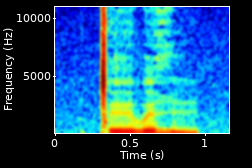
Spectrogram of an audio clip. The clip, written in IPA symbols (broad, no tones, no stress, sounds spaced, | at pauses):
ǀ e β e ɦ i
